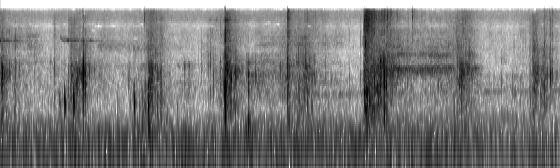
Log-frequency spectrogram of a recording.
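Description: Footsteps of a person walking at an easy pace on a gravel path, about two steps a second, over a steady low rumble.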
